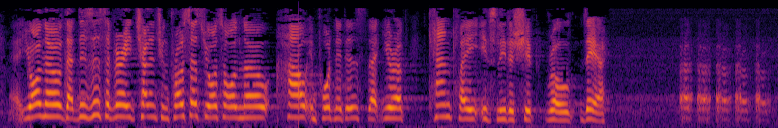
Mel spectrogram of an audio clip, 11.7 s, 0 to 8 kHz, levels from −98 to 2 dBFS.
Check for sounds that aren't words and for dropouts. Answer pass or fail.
fail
